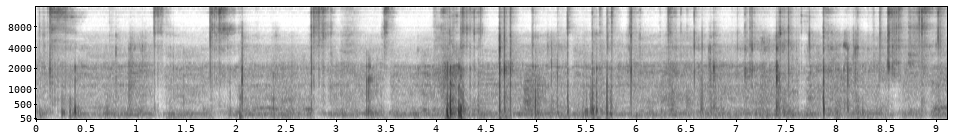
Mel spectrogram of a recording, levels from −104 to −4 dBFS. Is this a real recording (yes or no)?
no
